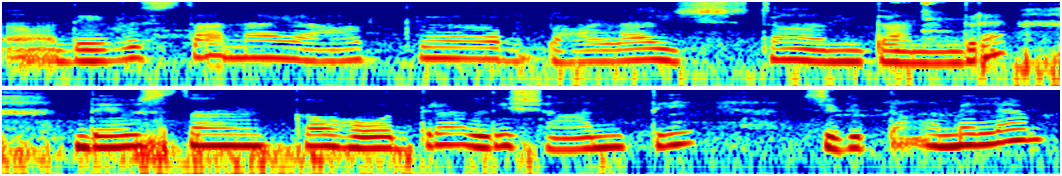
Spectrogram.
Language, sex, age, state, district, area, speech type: Kannada, female, 18-30, Karnataka, Koppal, urban, spontaneous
